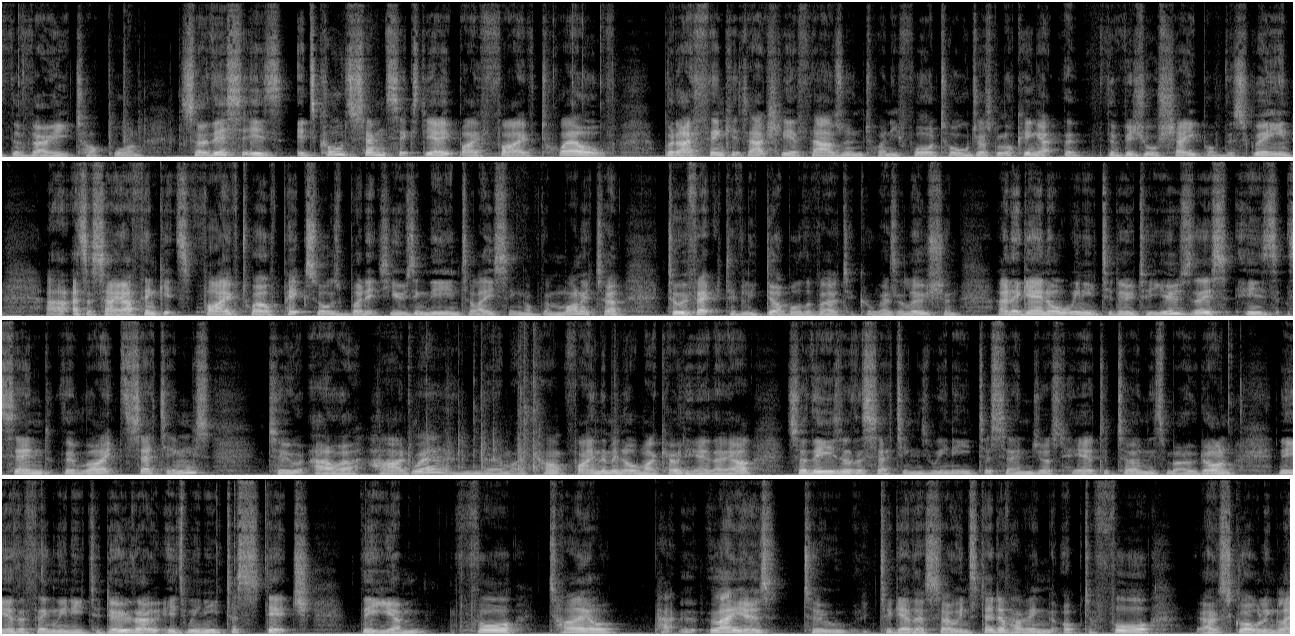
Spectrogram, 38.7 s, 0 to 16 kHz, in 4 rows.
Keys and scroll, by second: 1.3 Home, 1.9 ;, 22.7-23.6 typing, 23.8 Escape, 25.3 typing.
